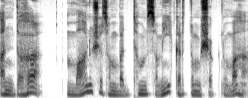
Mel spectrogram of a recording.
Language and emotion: Sanskrit, neutral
